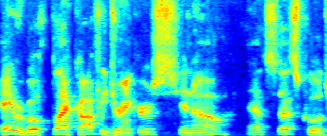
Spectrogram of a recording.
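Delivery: ordinary talk, nothing marked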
